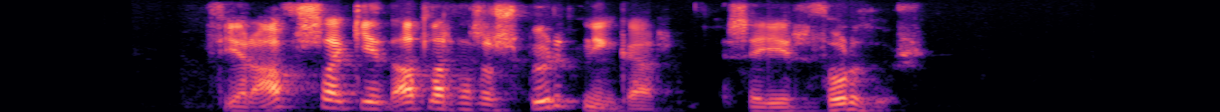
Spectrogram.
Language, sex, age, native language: Icelandic, male, 30-39, Icelandic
